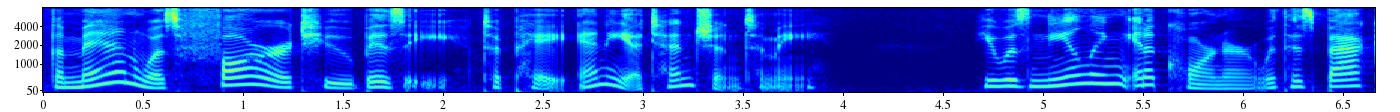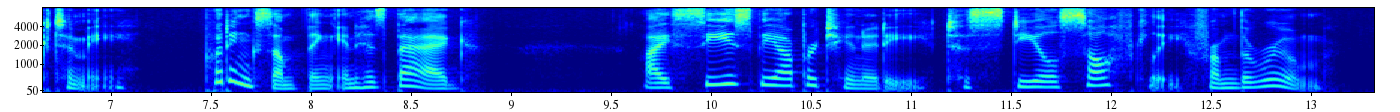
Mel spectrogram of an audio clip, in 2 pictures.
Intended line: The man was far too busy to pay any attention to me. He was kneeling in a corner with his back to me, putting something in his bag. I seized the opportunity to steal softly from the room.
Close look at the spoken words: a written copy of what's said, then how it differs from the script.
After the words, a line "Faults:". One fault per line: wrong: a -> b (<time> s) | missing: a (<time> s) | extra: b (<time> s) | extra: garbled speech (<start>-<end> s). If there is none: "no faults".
The man was far too busy to pay any attention to me. He was kneeling in a corner with his back to me, putting something in his bag. I seized the opportunity to steal softly from the room.
Faults:
no faults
